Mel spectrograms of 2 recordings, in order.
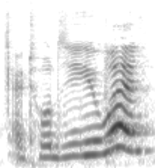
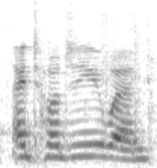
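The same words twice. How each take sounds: First: Loud, pointed gloating; teasing I-told-you-so. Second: Said in the usual way. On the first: Real, not acted. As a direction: rub it in to the viewers, loudly. Teasing viewers about missing Impy.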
